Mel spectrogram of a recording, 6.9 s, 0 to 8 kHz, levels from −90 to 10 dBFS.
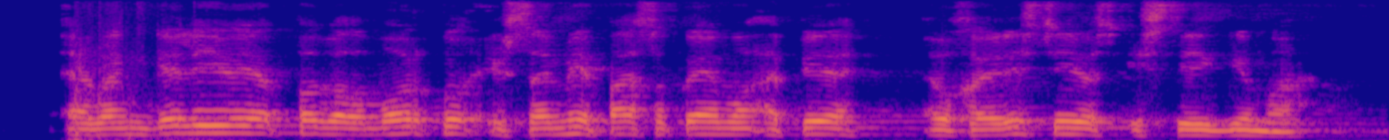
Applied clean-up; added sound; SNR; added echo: neural separator model SepFormer DNS4.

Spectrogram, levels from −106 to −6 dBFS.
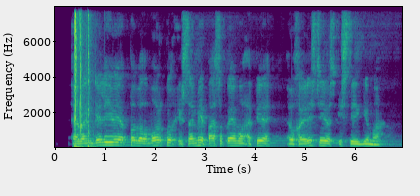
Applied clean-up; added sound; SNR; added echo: none; Splash, splatter; -3 dB; reverberation time 1.1 s.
